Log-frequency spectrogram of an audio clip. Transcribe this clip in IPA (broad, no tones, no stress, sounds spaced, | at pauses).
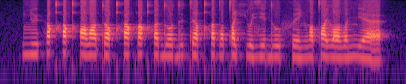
ʎ y h ø qʰ e qʰ ɑ ðˤ ɑ t u qʰ e q i qʰ u d o d ø t i qʰ o d i tˤ ø ç u zʲ ɑ d u f e ɲ u tˤ æ lʲ o ðˤ y nʲ æ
